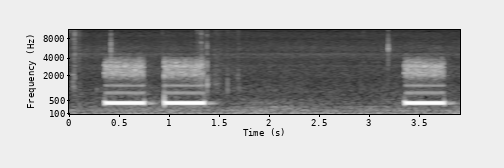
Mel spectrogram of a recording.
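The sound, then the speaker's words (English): An outgoing call's ringing tone from a blocked number: a double burring beep, a pause, then another double ring starting, steady and clear over faint background hiss, with no one talking. “Nobody picks up a blocked number, do they?”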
